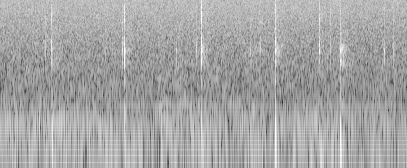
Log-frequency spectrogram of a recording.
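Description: A small heart-shaped paper mini notepad, held in one hand, is tapped with the fingernails of the other. It gives a series of short, crisp, dry clicks with bright edges, spaced out over a steady low hum.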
